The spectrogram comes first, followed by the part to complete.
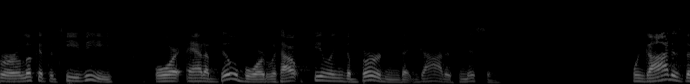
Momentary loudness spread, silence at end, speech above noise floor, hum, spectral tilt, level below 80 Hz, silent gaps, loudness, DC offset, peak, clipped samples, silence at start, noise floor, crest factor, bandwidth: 12 LU; 0 s; 38 dB; none; -4.5 dB/octave; -82 dBFS; none; -47 LUFS; under 0.1%; -30 dBFS; under 0.1%; 0 s; -84 dBFS; 18 dB; 5.6 kHz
